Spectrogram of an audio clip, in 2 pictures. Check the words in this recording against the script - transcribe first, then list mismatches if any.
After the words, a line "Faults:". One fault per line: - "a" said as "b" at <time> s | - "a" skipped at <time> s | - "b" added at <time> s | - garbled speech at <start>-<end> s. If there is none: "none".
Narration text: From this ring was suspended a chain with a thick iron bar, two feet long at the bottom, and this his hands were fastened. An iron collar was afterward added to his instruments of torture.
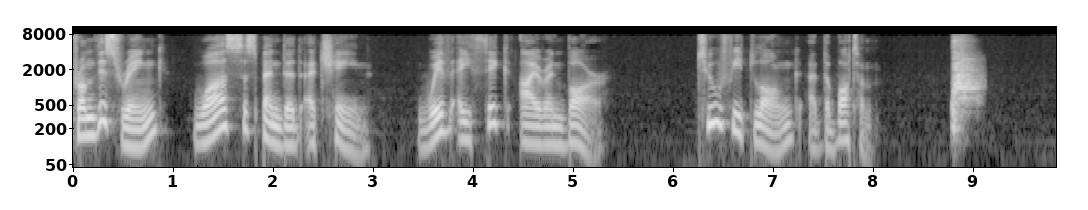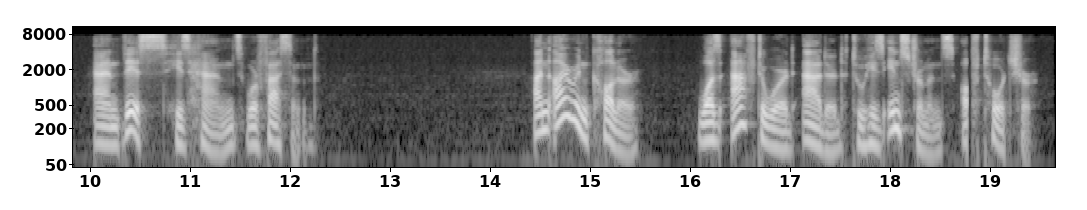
From this ring was suspended a chain with a thick iron bar, two feet long at the bottom, and this his hands were fastened. An iron collar was afterward added to his instruments of torture.
Faults:
none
